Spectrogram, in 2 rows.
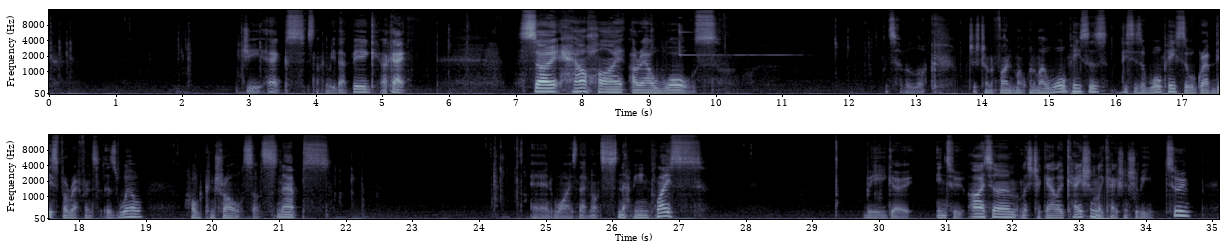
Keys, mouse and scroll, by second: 2.1 ctrl+z, 2.9 g, 4.3-5.5 middle drag, 5.5 scroll up 2, 5.7-6.9 middle drag, 6.9-7.3 scroll down 2, 7.3-8.6 middle drag, 8.6 right click, 9.2-9.7 shift+middle drag, 9.7 right click, 10.1 right click, 12.2-12.6 shift+middle drag, 12.6 right drag, 12.9-14.3 middle drag, 14.3 right click, 14.8-16.2 middle drag, 16.2 KP_7, 18.0 g, 20.4 r, 21.9 g, 24.5 shift+middle click, 24.8-25.4 scroll up 6, 25.4-26.6 shift+middle drag, 26.6-26.9 scroll up 2, 26.9 g, 30.0 n, 31.1 click, 32.9-35.1 drag.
